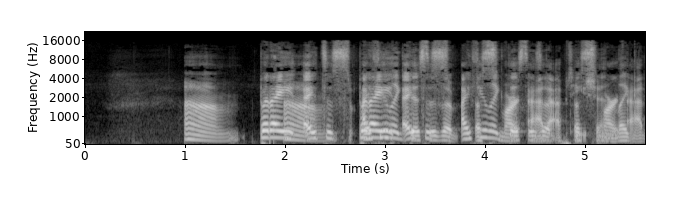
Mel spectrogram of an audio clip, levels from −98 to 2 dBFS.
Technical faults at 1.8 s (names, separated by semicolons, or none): doubled audio track; DAB burbling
